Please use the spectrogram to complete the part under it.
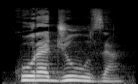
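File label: "curaggiusa", Vernazzese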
